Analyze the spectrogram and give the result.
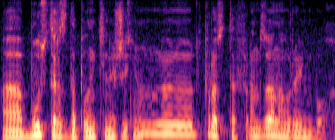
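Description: Someone talks at a very fast pace with ordinary pitch variation over light background noise. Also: man. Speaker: gaming commentator. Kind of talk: live commentary. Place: studio. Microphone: headset.

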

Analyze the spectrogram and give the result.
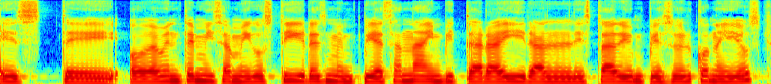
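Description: A woman's dark, mellow voice in a flat monotone at a fairly quick pace, with very even loudness, hardly any pauses and a quiet background. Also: medium pitch for a woman. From central Mexico, State of Mexico. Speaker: professional footballer; podcast guest. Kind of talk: casual interview; interview answer. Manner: hesitant, many fillers and repetitions. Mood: relaxed, reflective. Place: studio. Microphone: studio mic.

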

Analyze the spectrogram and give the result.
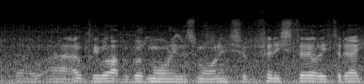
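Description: A man speaks with noticeable background noise around him. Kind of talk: casual vlog chat. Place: street. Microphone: phone near.

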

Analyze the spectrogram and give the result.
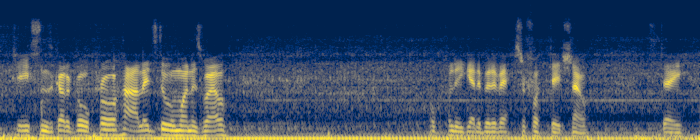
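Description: Speech comes at a fairly quick pace over noticeable background noise, with a dry sound and no echo. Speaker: road trip vlogger. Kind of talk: casual vlog chat. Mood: relaxed, admiring. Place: open country. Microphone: phone near.

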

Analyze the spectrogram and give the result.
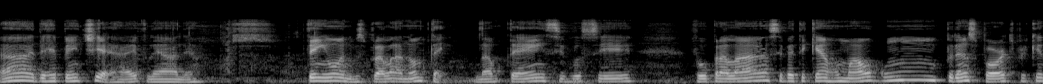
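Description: Here a man talks with a São Paulo countryside accent and a fairly high pitch. His pitch varies in an ordinary way over light background noise. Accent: noticeable São Paulo countryside. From interior of São Paulo state, Brazil. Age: 50s. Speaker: poet and writer, video blogger; poet, video blogger. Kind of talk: personal storytelling monologue. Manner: hesitant, with fillers. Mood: calm, reflective. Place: home room. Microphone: webcam.

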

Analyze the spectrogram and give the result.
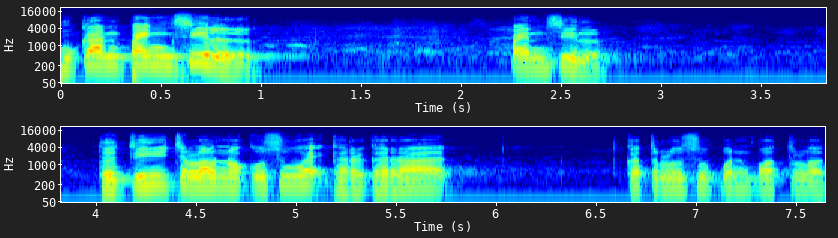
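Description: Crowd noise fills the background as a man speaks in a playful tone. He moves at a fairly slow pace with long, frequent pauses. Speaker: stand-up comedian. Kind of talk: stand-up comedy set. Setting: stage with audience at a school. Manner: playful crowd banter, teasing audience members. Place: stage. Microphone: handheld.

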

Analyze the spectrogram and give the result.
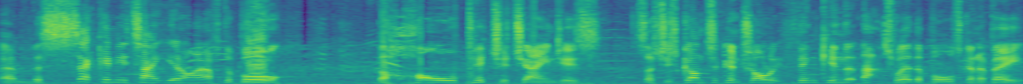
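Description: At a fairly quick pace and with ordinary pitch variation, a man speaks over light background noise. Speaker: co-commentator, match analyst. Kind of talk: commentary.

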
